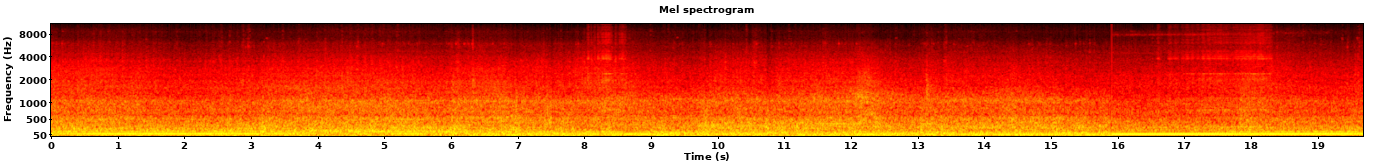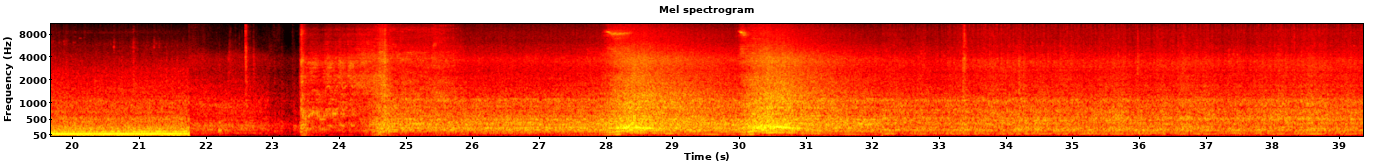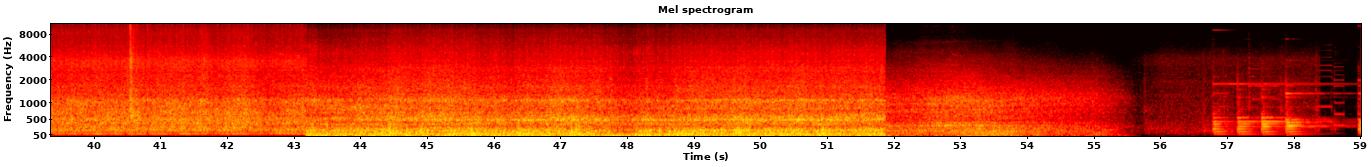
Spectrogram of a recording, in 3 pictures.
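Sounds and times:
truck engine revving and idling: 23.8 - 51.9.

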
